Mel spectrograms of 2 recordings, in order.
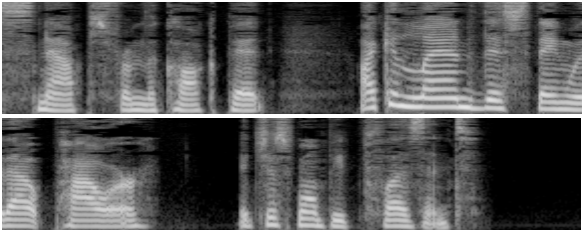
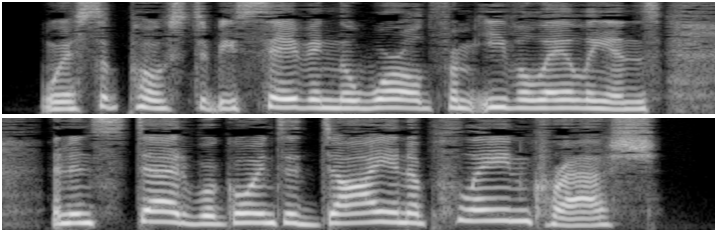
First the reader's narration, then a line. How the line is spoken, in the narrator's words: Daniela moans, her face pressed to the nearest window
